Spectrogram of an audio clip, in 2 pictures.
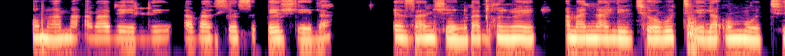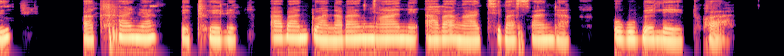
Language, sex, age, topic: North Ndebele, female, 25-35, health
